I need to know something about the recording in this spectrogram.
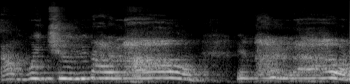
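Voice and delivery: mock shrill scream, very high pitch, drawn out. Retell the moment Vince Vaughn calls through the vent to a man being slammed, imitating Vince Vaughn screaming. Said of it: "Vince Vaughn is screaming through the vent".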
